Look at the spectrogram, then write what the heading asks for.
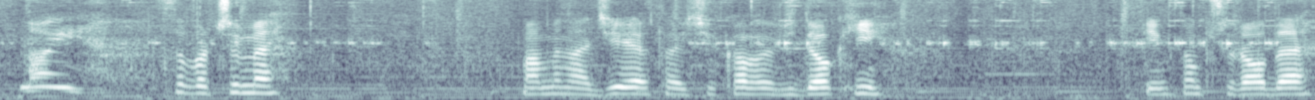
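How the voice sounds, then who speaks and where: With clear music in the background and a dry sound with no echo, a woman speaks at a moderate pace with ordinary pitch variation. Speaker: travel vlogger. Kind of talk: casual vlog chat. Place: forest. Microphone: phone near.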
